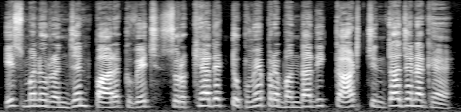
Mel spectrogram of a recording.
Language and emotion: Punjabi, disgusted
